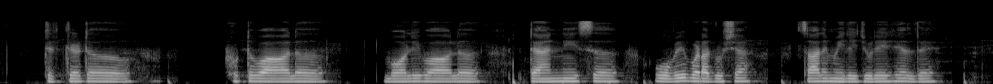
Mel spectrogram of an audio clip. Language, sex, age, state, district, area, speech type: Dogri, male, 18-30, Jammu and Kashmir, Samba, rural, spontaneous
